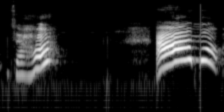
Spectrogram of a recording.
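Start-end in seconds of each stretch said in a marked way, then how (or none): 1.6-2.2 high, loud call; insistent shout. Acted. Child customer demands the pharmacist's attention, high loud shout. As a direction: yell for attention.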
